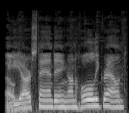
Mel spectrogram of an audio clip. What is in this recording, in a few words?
singing we are standing on holy ground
